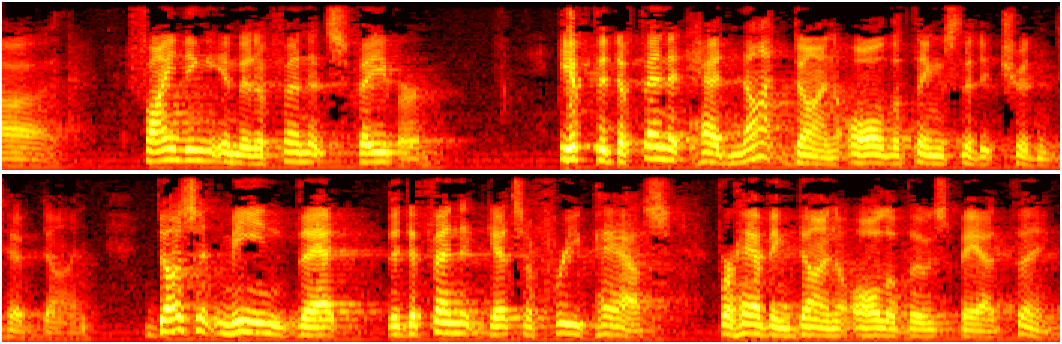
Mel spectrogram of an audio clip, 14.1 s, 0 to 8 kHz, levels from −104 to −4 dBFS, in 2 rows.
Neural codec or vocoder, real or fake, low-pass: none; real; 7.2 kHz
